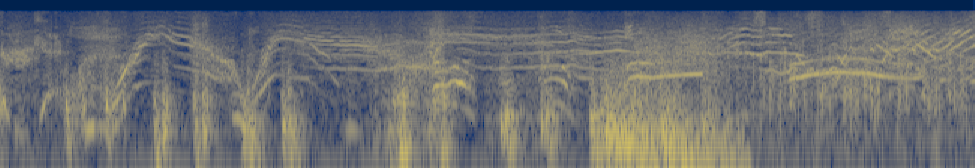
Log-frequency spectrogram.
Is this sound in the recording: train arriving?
no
